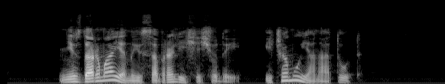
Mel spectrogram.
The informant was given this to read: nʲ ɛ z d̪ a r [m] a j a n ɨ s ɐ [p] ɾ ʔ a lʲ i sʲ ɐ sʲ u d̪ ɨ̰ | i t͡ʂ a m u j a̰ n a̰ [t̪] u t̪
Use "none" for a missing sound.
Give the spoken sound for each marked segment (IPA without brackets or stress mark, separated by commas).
m, b, t̪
